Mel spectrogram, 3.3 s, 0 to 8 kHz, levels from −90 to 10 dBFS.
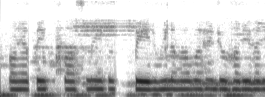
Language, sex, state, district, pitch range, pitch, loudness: Hindi, female, Haryana, Charkhi Dadri, 245-255 Hz, 250 Hz, -16 LUFS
